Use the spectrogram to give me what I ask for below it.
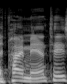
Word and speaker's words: Pimente: How would you pronounce that name? And lower at the bottom in parentheses. Pimente.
